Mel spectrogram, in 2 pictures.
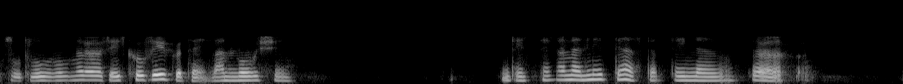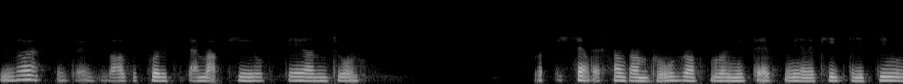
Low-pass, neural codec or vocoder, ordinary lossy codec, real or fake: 3.6 kHz; codec, 16 kHz in and 24 kHz out, 0.6 kbps, FocalCodec, streaming, 2048 codes; none; fake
